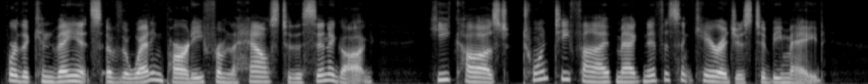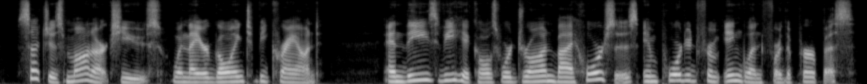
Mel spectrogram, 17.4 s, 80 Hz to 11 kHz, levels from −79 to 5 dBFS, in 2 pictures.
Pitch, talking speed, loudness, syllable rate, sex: 190 Hz, 160 wpm, -19 LUFS, 4.8 syllables/s, female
